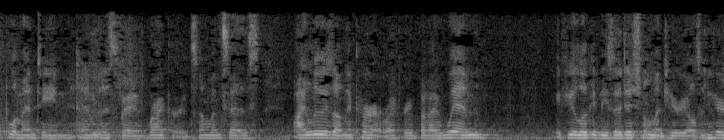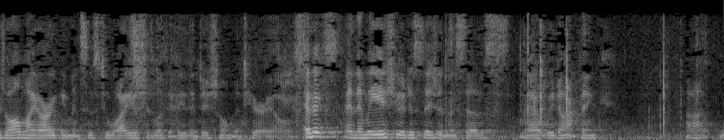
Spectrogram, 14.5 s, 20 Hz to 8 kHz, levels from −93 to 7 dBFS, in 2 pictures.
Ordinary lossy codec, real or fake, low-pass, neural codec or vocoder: MP3, 32 kbps; fake; 7.2 kHz; codec, 16 kHz, 4 kbps, FunCodec, trained on LibriTTS, 50 frames a second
